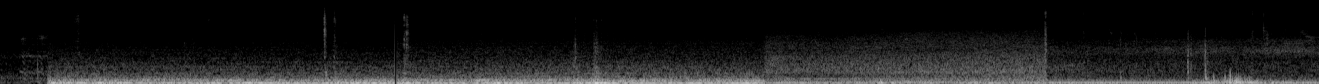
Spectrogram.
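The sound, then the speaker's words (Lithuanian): Continuous low engine and tyre rumble inside a car driving on a road trip, with a few brief knocks and a change in tone partway through the steady drone. “Išsiskirstimas vienu automobiliu į Kauną, kitu automobiliu į Klaipedą, kitu į Vilnių, kitu dar važiuoti į Varšuvą, pasimti papildomai žmonių. Važiuojam netoli Lietuvos jau.”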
